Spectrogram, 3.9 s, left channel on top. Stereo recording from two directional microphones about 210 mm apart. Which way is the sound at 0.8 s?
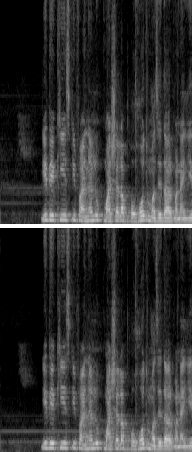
20° left (ahead or behind).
